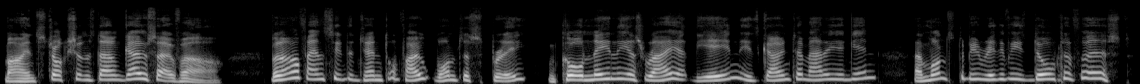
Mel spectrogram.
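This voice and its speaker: A man's voice: high-pitched, expressive, a little slow, no echo, clean studio sound, pitched above the performer's own voice. A man voicing a bustling rustic male town crier who blusters and calls out in a sing-song way. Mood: gossipy.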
